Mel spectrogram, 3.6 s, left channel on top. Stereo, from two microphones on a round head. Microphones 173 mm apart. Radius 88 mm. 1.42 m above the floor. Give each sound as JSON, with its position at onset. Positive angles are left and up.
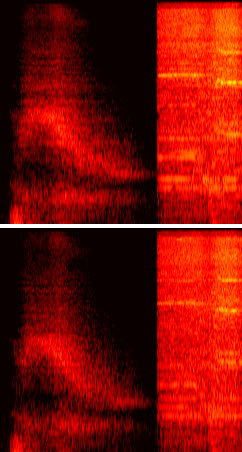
{"t": 0.1, "sound": "a whoosh", "side_deg": 10, "distance_m": 1.0}
{"t": 2.4, "sound": "a drill", "side_deg": 15, "distance_m": 0.6}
